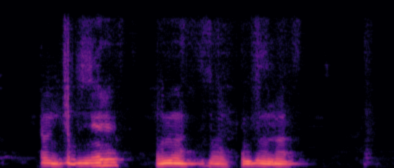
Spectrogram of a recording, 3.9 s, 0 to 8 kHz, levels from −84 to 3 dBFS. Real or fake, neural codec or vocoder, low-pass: fake; codec, 16 kHz in and 24 kHz out, 0.6 kbps, FireRedTTS-2 codec; 7.2 kHz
